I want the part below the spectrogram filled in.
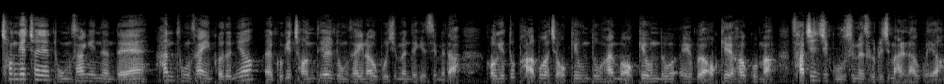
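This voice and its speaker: A man talks very fast at a fairly high pitch with hardly any pauses. His pitch varies in an ordinary way, and there is noticeable background noise. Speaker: history lecturer. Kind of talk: lecture. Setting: live classroom lecture. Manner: animated.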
